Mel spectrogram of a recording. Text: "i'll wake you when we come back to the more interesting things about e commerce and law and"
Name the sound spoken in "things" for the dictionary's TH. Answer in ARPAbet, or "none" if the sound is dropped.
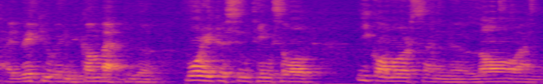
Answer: T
